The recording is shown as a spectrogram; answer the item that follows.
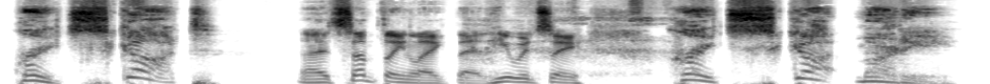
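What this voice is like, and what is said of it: Christopher Lloyd as Doc Brown impression. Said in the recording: “I used to be able to do a great Christopher Lloyd impression ... it's not great”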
